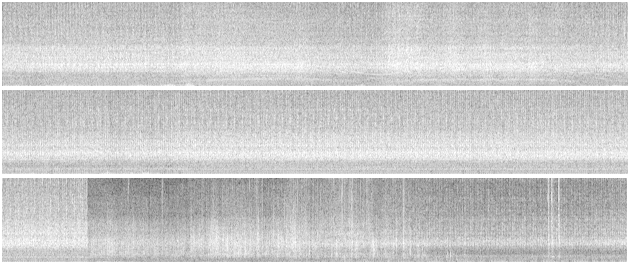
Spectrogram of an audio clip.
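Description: VW Rabbit pickup's engine running with the bonnet up, its revs rising and falling for the first twelve seconds or so, then settling to a steady idle. It sounds more muffled from about twenty seconds in.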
